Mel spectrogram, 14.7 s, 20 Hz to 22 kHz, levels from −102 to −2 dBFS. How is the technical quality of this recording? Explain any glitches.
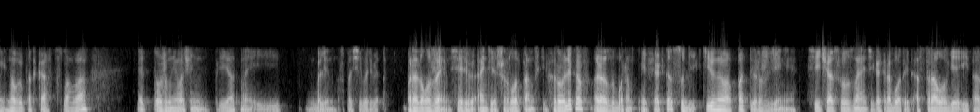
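The recording carries one glitch, heard through a narrowband mobile link that passes nothing above 4 kHz and leaves the AMR-NB codec's light coloration on the speech.

From 0.68 to 4.26 s, just before "блин спасибо ребят", the speech turns rougher, buzzier and more synthetic, with no gap and no change in bandwidth. This is an AMR rate drop. The network pushed the codec to a lower mode to protect against a weak radio link. The sound fits a step from 12.2 down to 5.9 kbps. Clarity returns when the rate recovers.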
